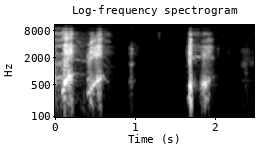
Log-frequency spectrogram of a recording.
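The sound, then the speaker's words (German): A person noisily clears their throat in two harsh, raspy bursts, a brief click, then two more gurgling bursts like hawking and spitting, fairly loud with no talking. “Räuspernd ausspucken.”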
